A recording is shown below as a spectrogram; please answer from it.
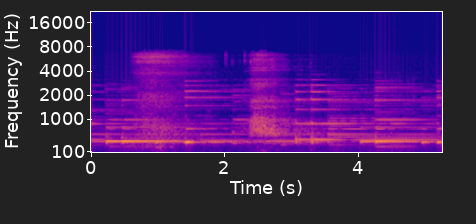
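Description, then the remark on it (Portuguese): A slow, deep breath drawn in and then released during a guided breathing exercise, two airy breathy swells, clear over a soft, sustained musical drone with no talking. “Assim como as graças são renovadas a cada manhã, essa respiração vem para te trazer esse renovo.”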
